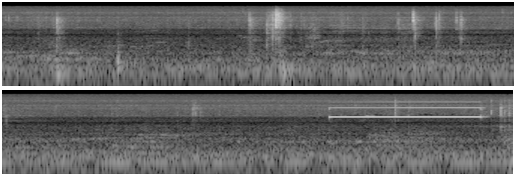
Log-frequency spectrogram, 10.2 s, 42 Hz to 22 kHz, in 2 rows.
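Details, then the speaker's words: Multimeter in continuity mode probing two connected points on a breadboard used with an Arduino Uno: quiet room hiss, then a steady high-pitched beep of about 1.5 seconds confirming continuity. "so that is it so that is the sound so the continuity sound you can hear the sound of the meter"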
